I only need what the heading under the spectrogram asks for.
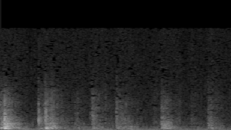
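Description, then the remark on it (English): A back door being opened, heard as a series of soft knocking and rattling bumps spread over a few seconds, moderately quiet, with a steady low hum underneath and no talking. “Open that back door.”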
